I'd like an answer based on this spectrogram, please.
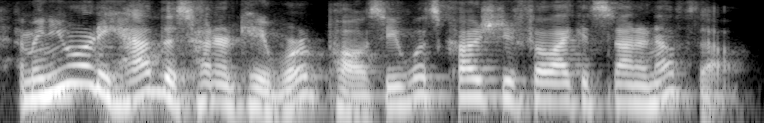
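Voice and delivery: rushed, no pauses. Sales training demo of a question asked without a verbal pause: rushed question, no pauses. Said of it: "if you did not verbal pause, you just asked the question".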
